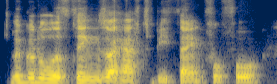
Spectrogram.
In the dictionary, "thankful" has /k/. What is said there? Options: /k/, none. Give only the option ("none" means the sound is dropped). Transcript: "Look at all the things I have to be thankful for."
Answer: /k/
